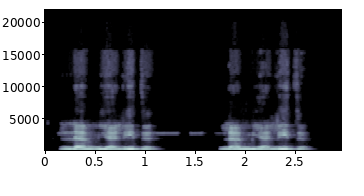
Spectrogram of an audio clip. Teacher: Wusta is when you had it at the end of a word. Now, because it's at the end of the word, the echo will be increased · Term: qalqala wusta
